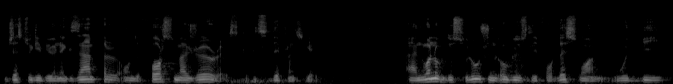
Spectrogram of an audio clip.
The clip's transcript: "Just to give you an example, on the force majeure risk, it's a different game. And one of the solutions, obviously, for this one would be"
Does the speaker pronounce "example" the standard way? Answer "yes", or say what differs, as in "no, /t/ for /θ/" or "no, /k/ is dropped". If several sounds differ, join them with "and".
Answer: yes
